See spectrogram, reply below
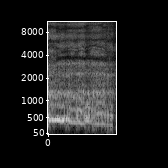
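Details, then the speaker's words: Adult imitating a sleeping obstructive sleep apnea patient who, after several failed breath attempts, nearly wakes and breaks through the blocked airway with a strained, groaning gasp and several breaths, then stops breathing again. "вот так вот он ужасно делает несколько вдохов, и после этого опять дыхание угасает, и он опять не дышит."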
